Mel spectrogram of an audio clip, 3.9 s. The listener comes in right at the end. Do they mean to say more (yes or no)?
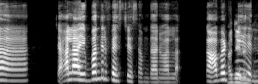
no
